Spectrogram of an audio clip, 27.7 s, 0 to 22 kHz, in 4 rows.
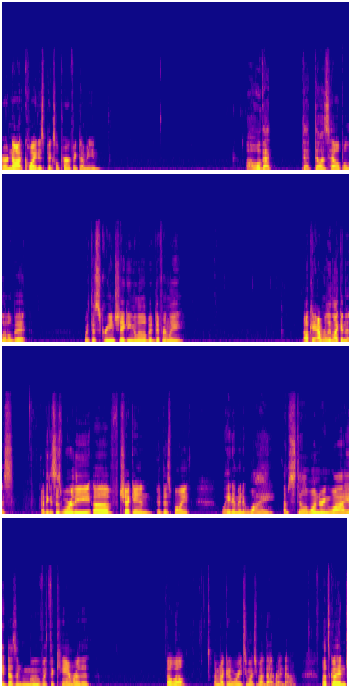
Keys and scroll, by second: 0.0-2.5 typing, 4.1-5.5 typing, 6.7-7.5 typing, 8.9-22.1 typing, 23.4-24.1 typing, 24.3 super+q, 26.7 Escape, 26.8-27.7 typing.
